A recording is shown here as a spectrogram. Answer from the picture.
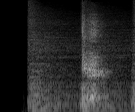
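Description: A man coughs once, briefly, over a faint steady low hum that starts about half a second in.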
